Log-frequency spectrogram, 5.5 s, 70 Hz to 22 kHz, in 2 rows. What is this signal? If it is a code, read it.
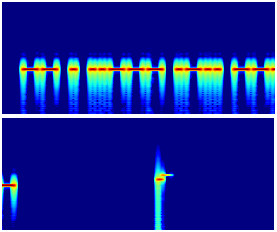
Morse code, heard as a keyed tone, about 25 wpm, 700 Hz. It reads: ME2LO
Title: Code Groups - 5 Letter:Numbers - 25wpm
